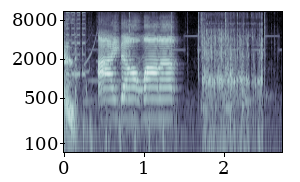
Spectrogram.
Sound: slurping

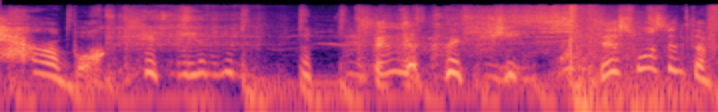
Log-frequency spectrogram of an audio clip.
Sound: and crew laugh

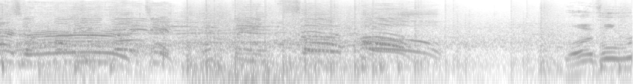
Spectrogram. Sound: chanting

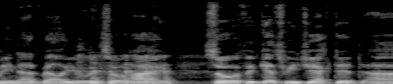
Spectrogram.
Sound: laugh

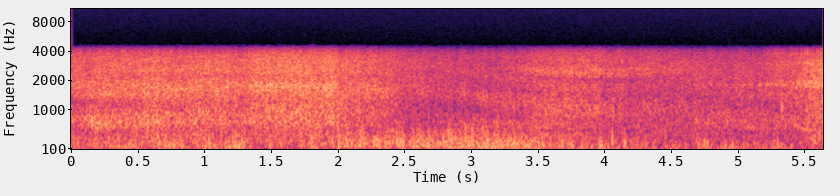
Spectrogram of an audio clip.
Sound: wind and water lapping on to beach sounds

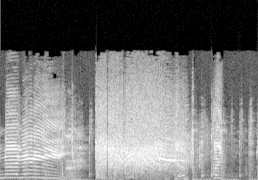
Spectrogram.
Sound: gun Firing

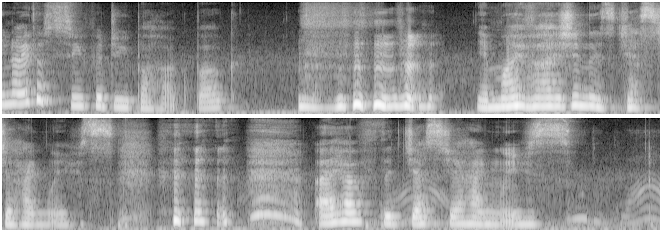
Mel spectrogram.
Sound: laughs

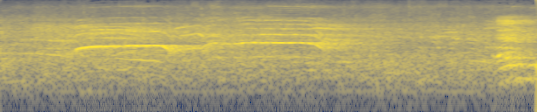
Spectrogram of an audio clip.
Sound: audience cheering

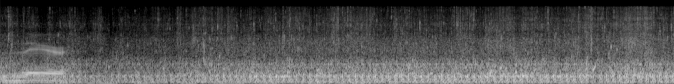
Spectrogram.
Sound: boat engine purring; water sloshing

